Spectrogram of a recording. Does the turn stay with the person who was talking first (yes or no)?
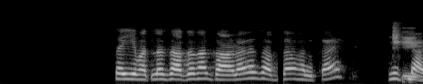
no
